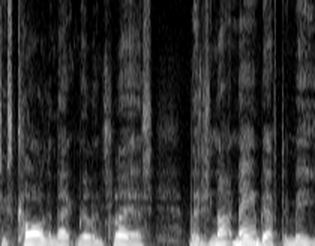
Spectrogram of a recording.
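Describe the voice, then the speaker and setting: Speaking with a North Carolina accent, a man has a high pitch and a dark, mellow tone. His pace is moderate and his pitch variation ordinary. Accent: US Southern, North Carolina. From North Carolina, Raleigh. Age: 80s+. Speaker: retired lawyer. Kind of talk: oral history interview.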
